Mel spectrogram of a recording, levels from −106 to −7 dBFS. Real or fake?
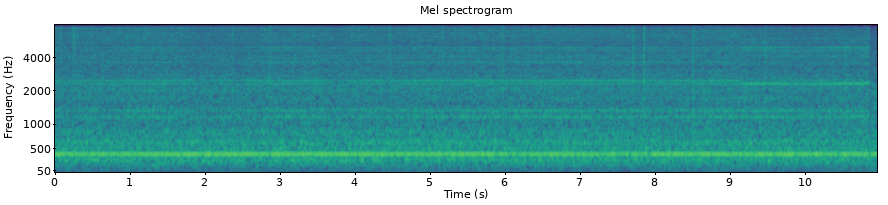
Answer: real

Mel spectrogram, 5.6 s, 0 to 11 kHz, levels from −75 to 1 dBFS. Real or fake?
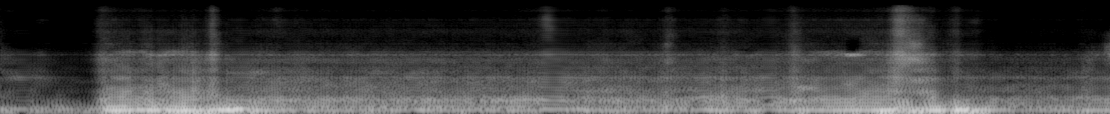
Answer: fake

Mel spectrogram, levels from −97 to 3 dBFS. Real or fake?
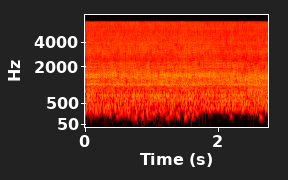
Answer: fake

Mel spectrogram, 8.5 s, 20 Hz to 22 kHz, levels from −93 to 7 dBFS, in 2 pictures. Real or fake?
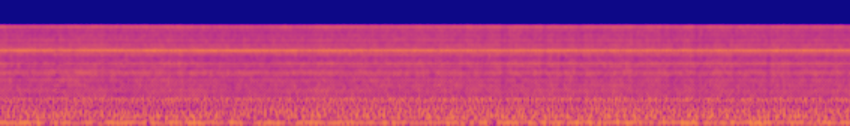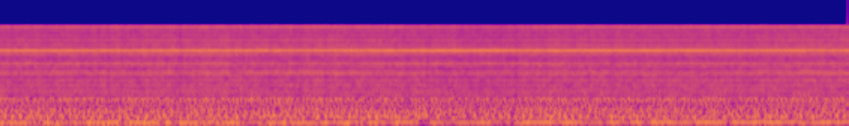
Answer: fake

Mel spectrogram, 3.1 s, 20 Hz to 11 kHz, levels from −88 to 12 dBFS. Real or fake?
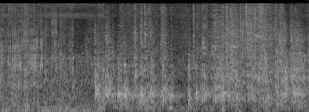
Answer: real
